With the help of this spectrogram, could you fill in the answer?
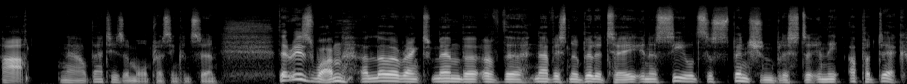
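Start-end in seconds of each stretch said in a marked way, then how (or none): none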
